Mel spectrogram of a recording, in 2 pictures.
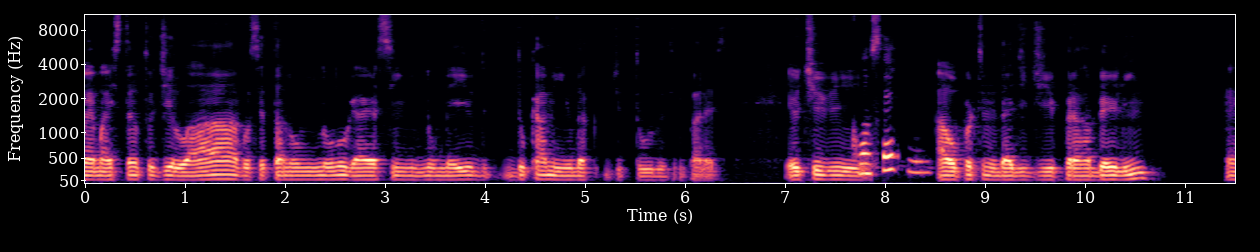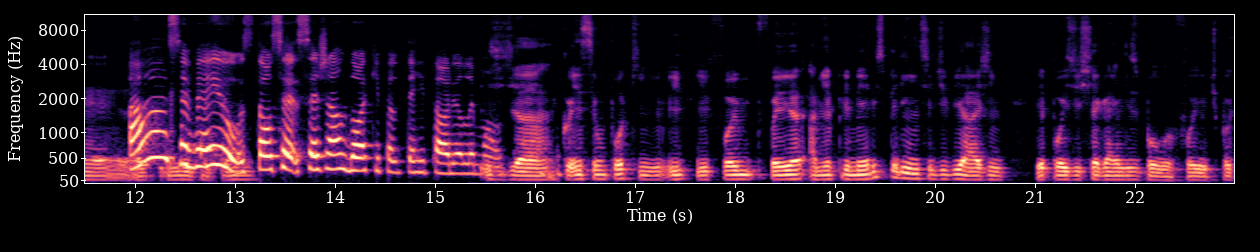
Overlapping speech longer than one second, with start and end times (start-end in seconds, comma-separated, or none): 11.9-13.2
